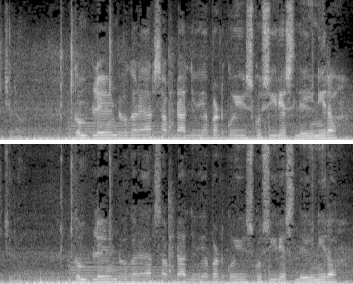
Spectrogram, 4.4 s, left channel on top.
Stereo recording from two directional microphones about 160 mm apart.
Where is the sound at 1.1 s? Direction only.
5° left (ahead or behind).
